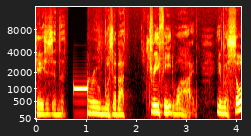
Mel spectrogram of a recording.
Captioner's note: beep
